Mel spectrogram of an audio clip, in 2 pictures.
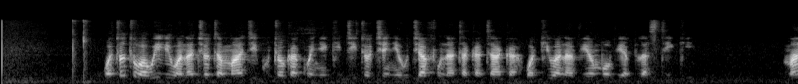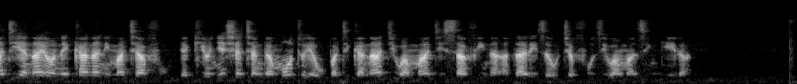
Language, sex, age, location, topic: Swahili, male, 18-24, Kisumu, health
